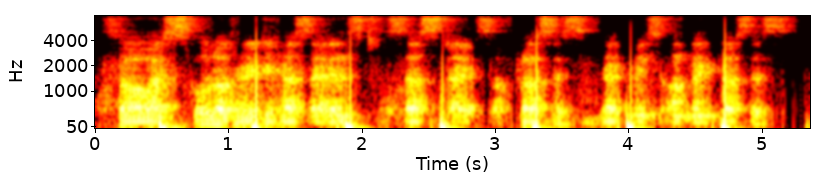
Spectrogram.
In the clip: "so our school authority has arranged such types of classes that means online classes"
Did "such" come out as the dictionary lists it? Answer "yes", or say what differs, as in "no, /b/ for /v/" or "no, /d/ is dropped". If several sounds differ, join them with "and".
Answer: no, /s/ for /tʃ/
